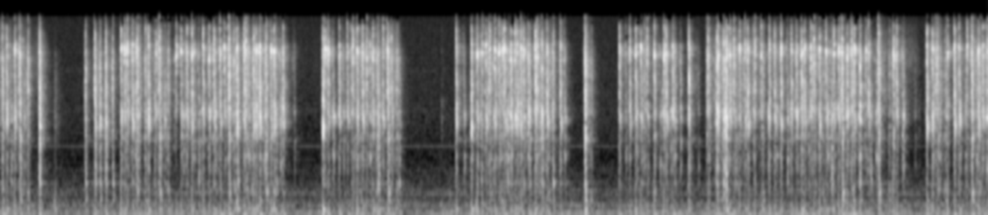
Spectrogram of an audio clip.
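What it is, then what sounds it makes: Mechanical keyboard with plastic keycaps. Fingertips of both hands type in quick taps on a backlit mechanical keyboard with black plastic keycaps on a silver frame and a hollow housing. Dense bursts of bright, sharp clicks and clacks run in several stretches, separated by brief pauses where the keys fall silent.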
